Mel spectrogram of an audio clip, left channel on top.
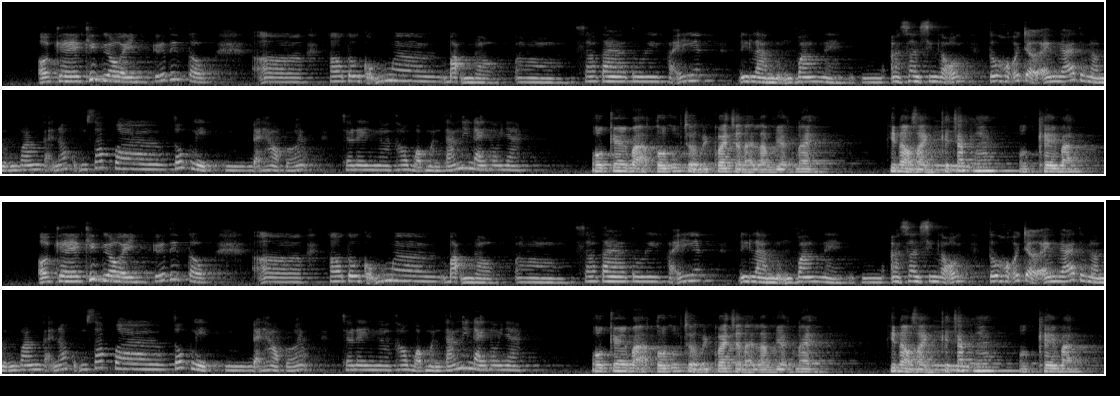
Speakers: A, on the right; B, on the left.
A: Ok, keep going, cứ tiếp tục. Ờ, thôi tôi cũng ờ, bận rồi. Ờ, sao ta, tôi phải đi làm luận văn nè. À, sao, xin lỗi, tôi hỗ trợ em gái tôi làm luận văn tại nó cũng sắp ờ, tốt nghiệp ừ, đại học rồi á. Cho nên ờ, thôi bọn mình tám đến đây thôi nha.
B: Ok bạn, tôi cũng chuẩn bị quay trở lại làm việc đây. Khi nào rảnh
A: Ừ,
B: catch up nhé.
A: ừ.
B: Ok bạn.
